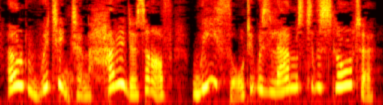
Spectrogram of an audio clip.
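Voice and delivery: high-pitched lively woman's voice; animated girl. A narrator's reading. Tuppence recounts being hurried off, animated. Tuppence tells of her ordeal.

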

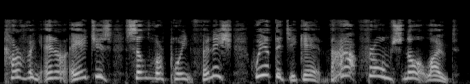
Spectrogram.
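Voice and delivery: put-on very high, gushing excited boy voice; excited kid. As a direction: gush like a starstruck kid. Speedyfist gushing over the sword.

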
